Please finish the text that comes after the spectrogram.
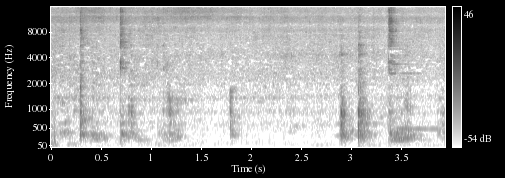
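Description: Sliced onions fry with potatoes in a pan, with a steady sizzle under several sharp scrapes and clinks as a spatula stirs them. The sounds are close and clear, with no one speaking.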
